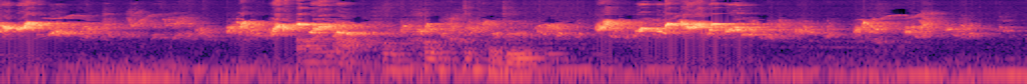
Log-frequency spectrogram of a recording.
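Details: Red-whiskered bulbul song: rapid, bright, slurred chirping phrases repeated in short bursts, with a brief lower rattling sound in the middle and faint speech-like murmurs and a low hum in the background.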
